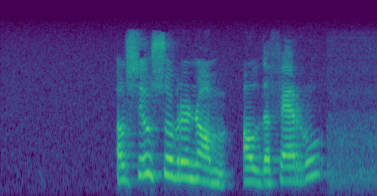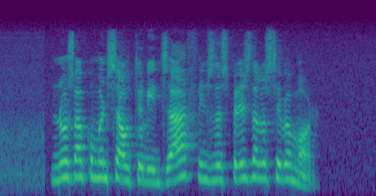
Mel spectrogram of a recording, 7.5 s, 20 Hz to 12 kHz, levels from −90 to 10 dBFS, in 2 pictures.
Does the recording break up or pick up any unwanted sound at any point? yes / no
no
